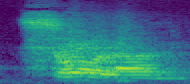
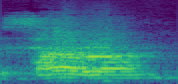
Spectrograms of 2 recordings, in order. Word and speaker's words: Sauron: But in general, in my view, the only essential thing is to avoid outright errors, like Sauron instead of Sauron, Sildan instead of Kirdan, or wrong stressing, like Landrovar for Landrovar, and so forth.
